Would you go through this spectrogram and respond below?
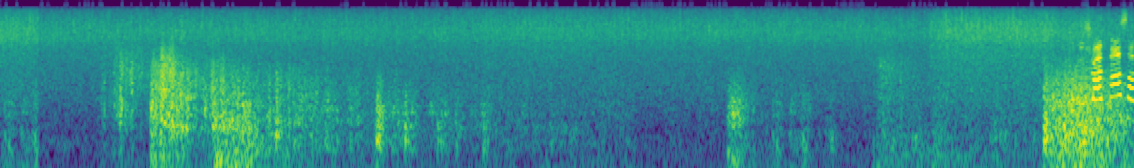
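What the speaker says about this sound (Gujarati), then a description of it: "મધ્ય ગુજરાતના દાહોદમાં પણ ધોધમાર વરસાદ પડ્યો।" Heavy downpour in Dahod, central Gujarat, with steady rain on surfaces and deep rolling thunder swelling in several loud bursts, the last near the end.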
